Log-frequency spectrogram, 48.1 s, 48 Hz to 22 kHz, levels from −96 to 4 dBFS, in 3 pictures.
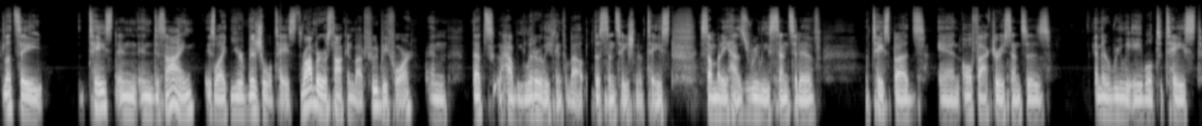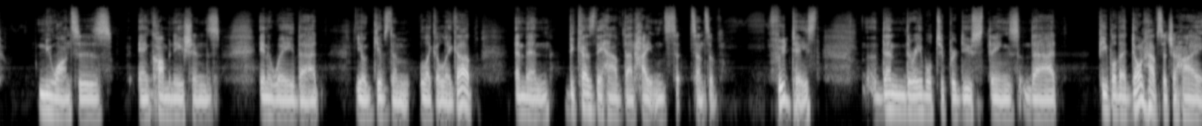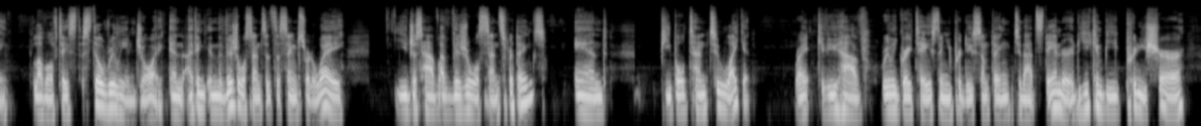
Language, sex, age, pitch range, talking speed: English, male, 30-49, 95-105 Hz, 170 wpm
